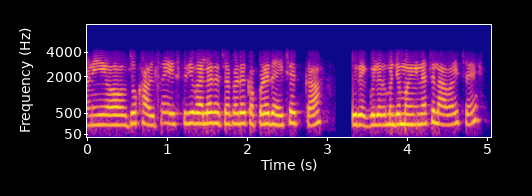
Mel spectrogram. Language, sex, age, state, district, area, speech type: Marathi, female, 45-60, Maharashtra, Thane, rural, conversation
